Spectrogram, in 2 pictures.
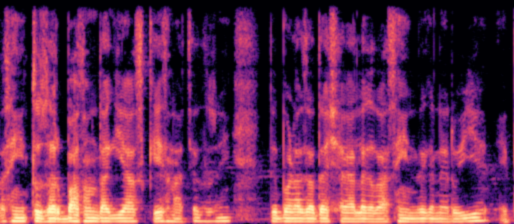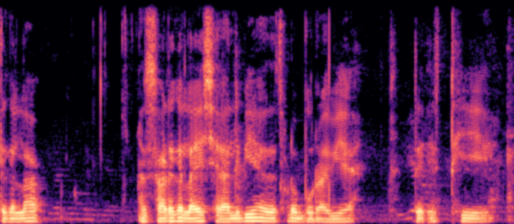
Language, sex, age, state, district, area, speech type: Dogri, male, 18-30, Jammu and Kashmir, Reasi, rural, spontaneous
